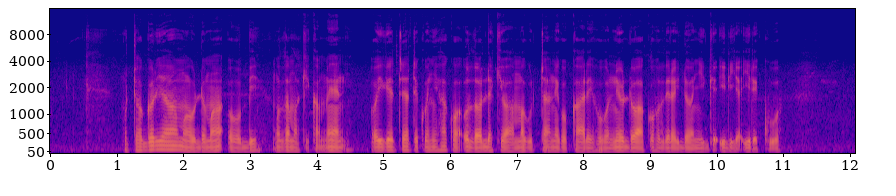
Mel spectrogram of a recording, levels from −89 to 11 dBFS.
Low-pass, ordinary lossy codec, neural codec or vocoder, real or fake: 14.4 kHz; MP3, 96 kbps; none; real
